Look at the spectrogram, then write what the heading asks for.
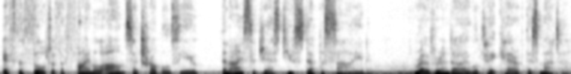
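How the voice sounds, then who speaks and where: A woman playing a composed, resolute noblewoman in a video game, formal and measured, guarded and coolly polite. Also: fairly low pitch, background noise, close to an everyday voice. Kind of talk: scripted video game voice acting.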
